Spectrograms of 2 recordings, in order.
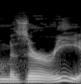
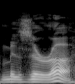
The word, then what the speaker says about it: Missouri: the state differently while Missouri is common Missouri is also common furthermore some people pronounce the first syllable myth and others ma and the middle consonant as either an S or a Z some older people won't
